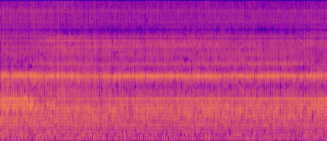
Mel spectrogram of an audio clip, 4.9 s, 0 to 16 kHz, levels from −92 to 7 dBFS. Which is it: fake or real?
fake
